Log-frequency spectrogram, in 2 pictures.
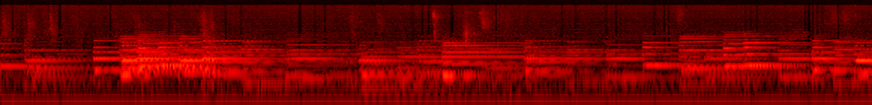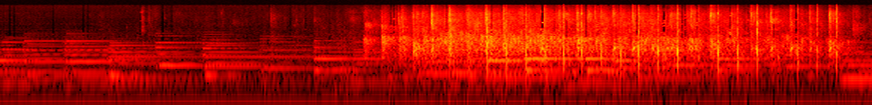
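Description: Slow solo piano music playing. About sixteen seconds in, applause breaks out over the music, louder than the piano, and dies away just before the end.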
